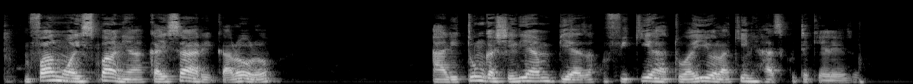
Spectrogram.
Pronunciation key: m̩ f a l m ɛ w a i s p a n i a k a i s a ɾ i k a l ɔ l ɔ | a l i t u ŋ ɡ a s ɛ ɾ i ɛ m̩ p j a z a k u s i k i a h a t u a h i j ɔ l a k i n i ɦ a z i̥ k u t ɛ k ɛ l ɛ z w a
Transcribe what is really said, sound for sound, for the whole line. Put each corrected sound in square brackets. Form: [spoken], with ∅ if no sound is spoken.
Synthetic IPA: m̩ f a l m ɛ w a i s p a n i a k a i s a ɾ i k a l ɔ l ɔ | a l i t u ŋ ɡ a [ʃ] ɛ ɾ i [a] m̩ p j a z a k u [f] i k i a h a t u a h i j ɔ l a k i n i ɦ a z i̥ k u t ɛ k ɛ l ɛ z w a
